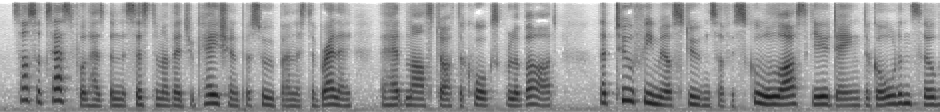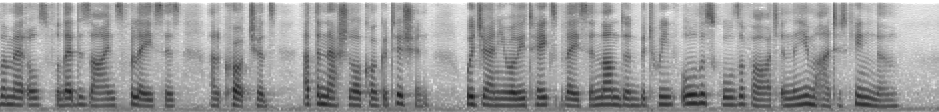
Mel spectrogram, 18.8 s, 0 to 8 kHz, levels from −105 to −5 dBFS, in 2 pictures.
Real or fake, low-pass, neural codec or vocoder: fake; 7.2 kHz; codec, 24 kHz, 0.9 kbps, WavTokenizer, large speech release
